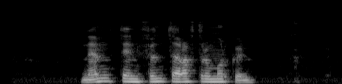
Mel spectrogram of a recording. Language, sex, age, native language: Icelandic, male, 20-29, Icelandic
